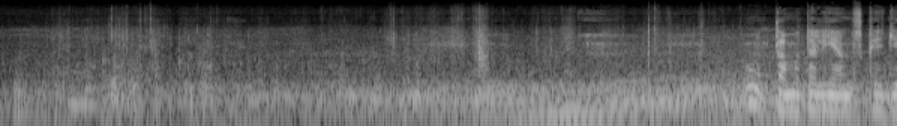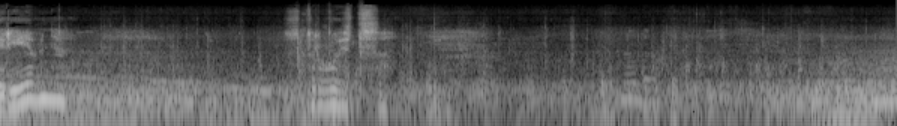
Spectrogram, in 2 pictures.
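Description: A car engine rumbles steadily while driving slowly.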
